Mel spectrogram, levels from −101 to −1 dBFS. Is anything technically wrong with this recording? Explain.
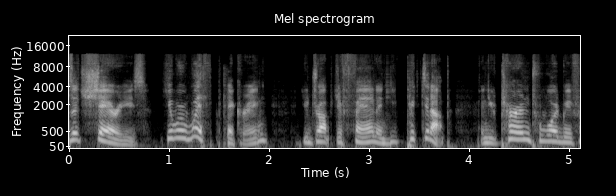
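Yes. Channel delay (comb filtering) runs throughout. One channel lags by roughly 1.5 ms, so summing to mono cancels evenly spaced frequencies from around 300 Hz. That gives a steady hollow, phasey tone, unlike time-varying flanging.

Repeated packet loss (robotic sound) occurs from 1.32 to 3.21 s. Lost stretches, the longest about 27 ms, are patched by extending the preceding sound, giving choppy speech with pieces missing that is concentrated in one stretch rather than present throughout.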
